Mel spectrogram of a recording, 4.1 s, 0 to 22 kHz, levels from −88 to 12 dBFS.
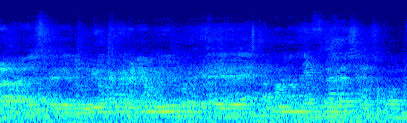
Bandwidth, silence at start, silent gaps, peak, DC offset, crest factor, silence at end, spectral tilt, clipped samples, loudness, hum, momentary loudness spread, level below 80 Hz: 16 kHz; 0 s; none; -26 dBFS; under 0.1%; 12 dB; 0 s; -5.5 dB/octave; under 0.1%; -40 LUFS; none; 3 LU; -54 dBFS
